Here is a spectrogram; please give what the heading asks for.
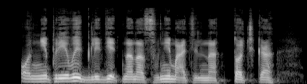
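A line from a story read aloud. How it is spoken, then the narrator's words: Angry small man. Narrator (Russian): сердито сказал другой человечек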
